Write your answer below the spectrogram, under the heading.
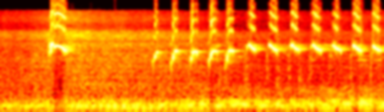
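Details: Scaly-breasted munia, a vigorously singing bird used as a tutor recording: one high slurred whistle, then a rapid series of short rising whistles changing to downslurred notes, about two to three per second, over a low steady hum.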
